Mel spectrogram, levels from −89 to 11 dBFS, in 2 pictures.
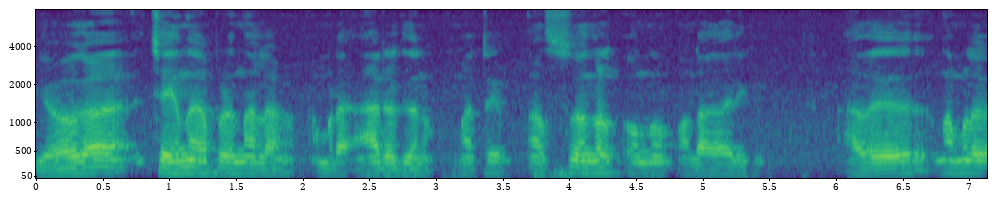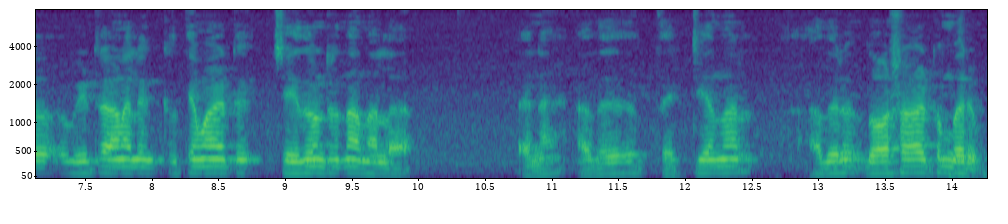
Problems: background sounds at intervals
